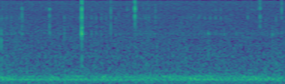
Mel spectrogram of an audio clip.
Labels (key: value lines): label: anthrophony, boat engine
recorder: HydroMoth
